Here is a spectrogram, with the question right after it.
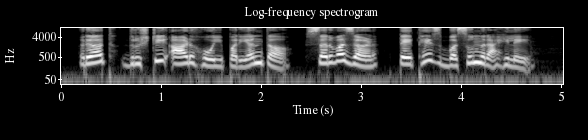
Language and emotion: Marathi, neutral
